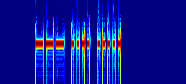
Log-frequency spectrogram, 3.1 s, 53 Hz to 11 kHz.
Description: Morse code, heard as a keyed tone, about 28 wpm, 700 Hz. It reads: OH5
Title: Callsign Prefixes for Top 50 DXCC - 28wpm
